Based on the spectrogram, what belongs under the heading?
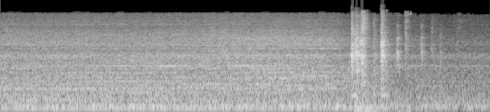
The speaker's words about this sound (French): On va reprendre le tracteur? On va reprendre le tracteur, oui. Avec le journaliste au volant. Vous prenez un sérieux risque, là.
